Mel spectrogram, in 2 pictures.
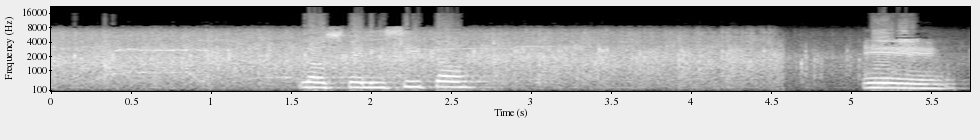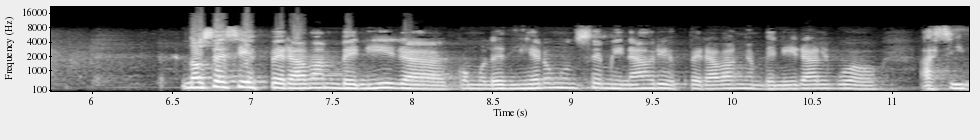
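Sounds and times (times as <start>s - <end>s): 
audience applause: 0.0s - 6.4s
speech: 1.6s - 2.8s, 5.1s - 5.8s, 6.6s - 11.4s.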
